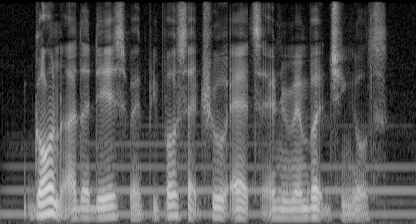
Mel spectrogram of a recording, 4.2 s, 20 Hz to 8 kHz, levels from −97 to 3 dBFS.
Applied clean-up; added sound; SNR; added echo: none; Wind instrument, woodwind instrument; 17 dB; none.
